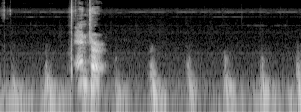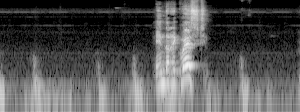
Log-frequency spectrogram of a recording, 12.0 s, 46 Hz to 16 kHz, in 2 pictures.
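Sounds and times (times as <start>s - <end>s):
dull low thumps: 0.0s - 9.6s.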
